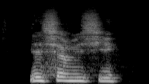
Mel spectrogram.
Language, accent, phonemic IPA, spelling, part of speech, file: French, Canada, /de.sɛʁ.vi.sje/, desservissiez, verb, LL-Q150 (fra)-desservissiez.wav
- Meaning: second-person plural imperfect subjunctive of desservir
